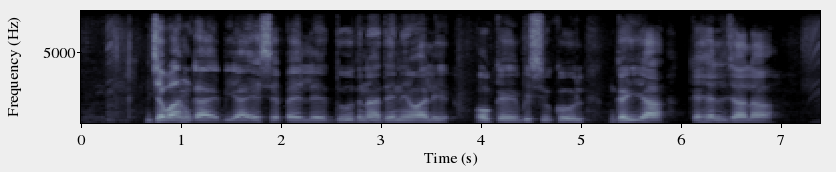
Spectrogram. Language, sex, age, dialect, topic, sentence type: Bhojpuri, male, 18-24, Western, agriculture, statement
